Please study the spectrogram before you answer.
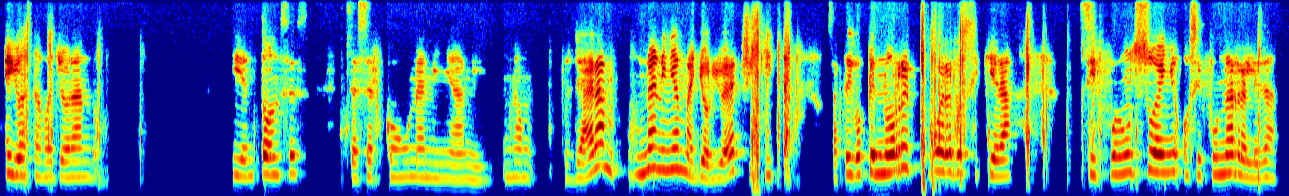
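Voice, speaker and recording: A woman's voice: medium pitch, normal speed, highs cut off, slight background noise. A woman telling a personal story in a casual, hesitant way, with many fillers.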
